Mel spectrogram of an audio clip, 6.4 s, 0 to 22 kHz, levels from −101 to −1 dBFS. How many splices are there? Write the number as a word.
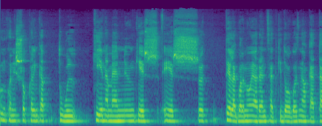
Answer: one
